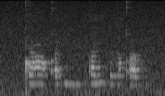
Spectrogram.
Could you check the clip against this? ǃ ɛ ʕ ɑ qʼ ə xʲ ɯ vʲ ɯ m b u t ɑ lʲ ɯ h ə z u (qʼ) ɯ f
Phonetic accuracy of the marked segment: correct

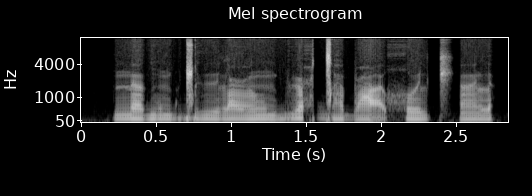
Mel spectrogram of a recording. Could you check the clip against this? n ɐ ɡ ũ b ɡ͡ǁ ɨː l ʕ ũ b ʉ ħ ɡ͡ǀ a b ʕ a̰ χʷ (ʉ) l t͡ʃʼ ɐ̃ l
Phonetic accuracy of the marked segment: incorrect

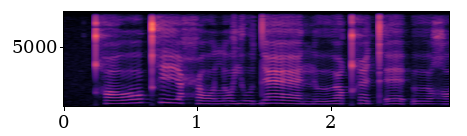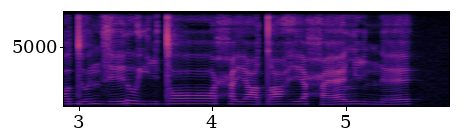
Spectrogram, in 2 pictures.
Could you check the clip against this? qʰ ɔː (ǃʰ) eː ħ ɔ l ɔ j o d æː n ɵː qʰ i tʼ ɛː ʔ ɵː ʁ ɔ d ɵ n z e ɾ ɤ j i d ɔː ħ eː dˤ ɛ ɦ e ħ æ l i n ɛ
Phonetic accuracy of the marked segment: incorrect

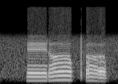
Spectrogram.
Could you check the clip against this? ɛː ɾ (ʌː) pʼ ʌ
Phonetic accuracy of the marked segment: correct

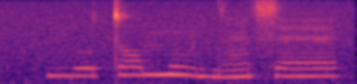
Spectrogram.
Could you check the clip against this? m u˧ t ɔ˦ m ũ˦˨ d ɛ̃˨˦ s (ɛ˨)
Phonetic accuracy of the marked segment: incorrect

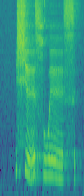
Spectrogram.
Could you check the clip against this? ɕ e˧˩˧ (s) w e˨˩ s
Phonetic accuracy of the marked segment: correct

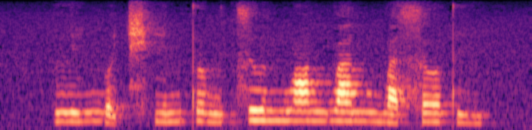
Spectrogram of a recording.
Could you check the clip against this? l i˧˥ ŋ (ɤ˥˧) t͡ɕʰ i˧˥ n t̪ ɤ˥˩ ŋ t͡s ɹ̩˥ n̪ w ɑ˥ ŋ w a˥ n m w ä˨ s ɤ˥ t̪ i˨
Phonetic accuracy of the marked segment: incorrect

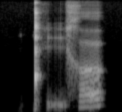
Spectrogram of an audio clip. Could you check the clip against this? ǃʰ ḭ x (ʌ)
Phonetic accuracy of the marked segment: correct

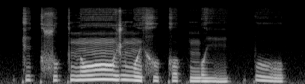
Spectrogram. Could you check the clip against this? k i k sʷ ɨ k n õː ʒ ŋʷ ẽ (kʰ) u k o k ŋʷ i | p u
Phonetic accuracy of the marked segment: incorrect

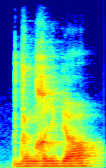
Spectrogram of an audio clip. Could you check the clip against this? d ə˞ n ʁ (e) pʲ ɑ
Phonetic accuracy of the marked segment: incorrect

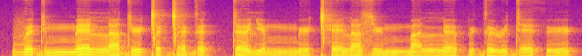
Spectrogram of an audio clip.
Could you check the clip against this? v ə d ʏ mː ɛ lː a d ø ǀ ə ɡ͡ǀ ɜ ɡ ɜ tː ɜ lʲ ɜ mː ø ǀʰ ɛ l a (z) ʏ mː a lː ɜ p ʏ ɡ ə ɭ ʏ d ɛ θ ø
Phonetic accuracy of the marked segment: correct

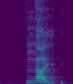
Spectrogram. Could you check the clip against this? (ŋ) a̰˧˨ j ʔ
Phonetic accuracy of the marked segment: correct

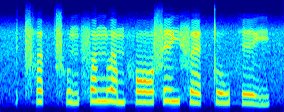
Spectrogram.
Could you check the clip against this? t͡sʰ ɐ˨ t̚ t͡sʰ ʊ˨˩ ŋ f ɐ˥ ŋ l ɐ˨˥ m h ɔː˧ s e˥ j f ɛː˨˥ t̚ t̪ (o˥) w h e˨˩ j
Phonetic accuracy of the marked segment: incorrect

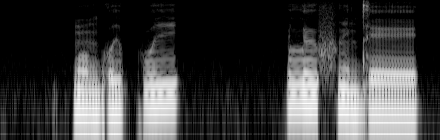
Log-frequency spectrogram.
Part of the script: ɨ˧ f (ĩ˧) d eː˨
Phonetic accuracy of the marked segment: incorrect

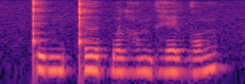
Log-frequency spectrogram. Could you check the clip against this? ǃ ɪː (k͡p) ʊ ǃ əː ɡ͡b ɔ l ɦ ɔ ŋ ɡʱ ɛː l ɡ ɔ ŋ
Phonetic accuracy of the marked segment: incorrect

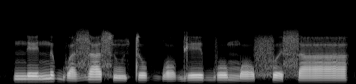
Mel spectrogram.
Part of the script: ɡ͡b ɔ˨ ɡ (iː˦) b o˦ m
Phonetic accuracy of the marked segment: incorrect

